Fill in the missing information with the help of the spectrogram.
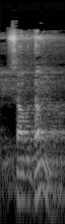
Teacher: ਸ਼ਬਦੰ ਸੱਸਾ ਬੱਬਾ ਦੱਦਾ ਦੱਦੇ ਤੇ ਟਿੱਪੀ, ਸ਼ਬਦੰ। ਇਹਦਾ ਜਿਹੜੀ ਟਿੱਪੀ ਆਏਗੀ ਲਾਸਟ ਵਿੱਚ ਕਿਸੇ ਵੀ ਅੱਖਰ ਤੇ, ਉਹਦੀ ਆਵਾਜ਼ ਆਏਗੀ ਗੰਗੇ ਦੀ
